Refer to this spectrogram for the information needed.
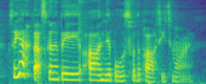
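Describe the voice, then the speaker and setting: Over noticeable background noise, a woman with an English accent talks at a very fast pace, medium in pitch with ordinary pitch variation. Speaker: family vlogger. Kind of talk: casual vlog talk to camera.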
